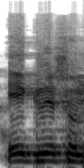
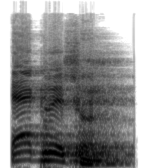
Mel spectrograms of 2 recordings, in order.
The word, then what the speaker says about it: aggression: অ্যাগ্রেশন, এটাকে আমরা এগ্রেশন বলে থাকি, যার সঠিক উচ্চারণ হচ্ছে অ্যাগ্রেশন।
